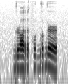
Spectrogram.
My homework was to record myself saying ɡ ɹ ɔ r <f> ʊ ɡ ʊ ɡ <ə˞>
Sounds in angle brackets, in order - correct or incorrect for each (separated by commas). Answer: correct, correct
